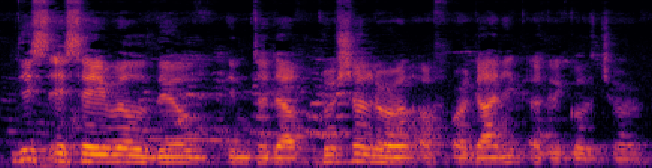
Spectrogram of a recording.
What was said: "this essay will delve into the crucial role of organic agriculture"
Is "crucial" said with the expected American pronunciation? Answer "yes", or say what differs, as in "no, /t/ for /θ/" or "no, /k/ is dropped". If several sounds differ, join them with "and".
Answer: yes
